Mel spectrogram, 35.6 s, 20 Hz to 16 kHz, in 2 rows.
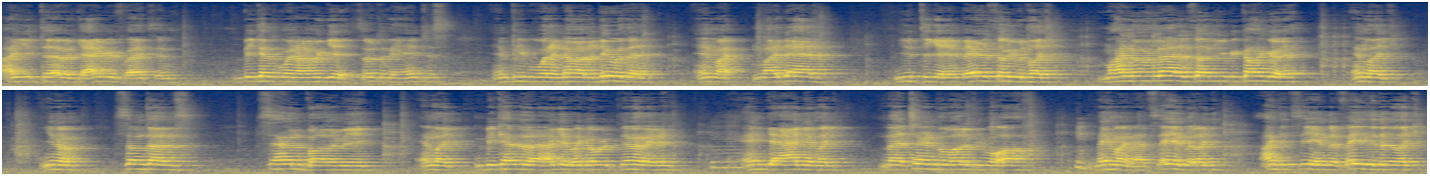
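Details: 24-year-old man with lifelong spastic quadriplegic cerebral palsy following premature birth at 2 lb 4 oz; dysarthria (cerebral palsy).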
